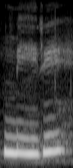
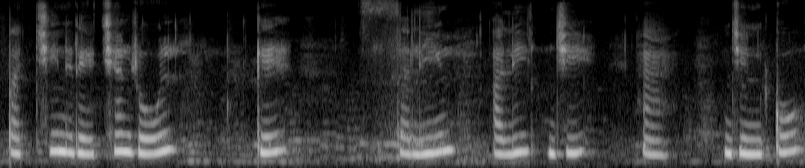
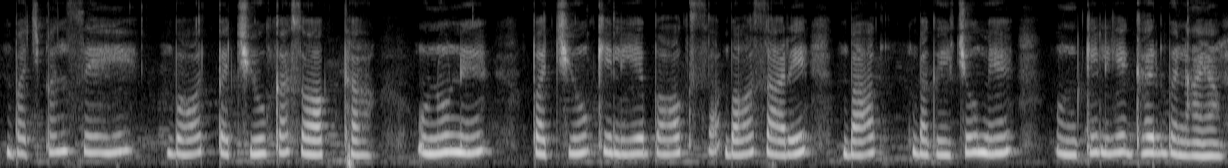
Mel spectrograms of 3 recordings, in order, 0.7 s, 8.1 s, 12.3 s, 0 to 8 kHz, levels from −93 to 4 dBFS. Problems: none marked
